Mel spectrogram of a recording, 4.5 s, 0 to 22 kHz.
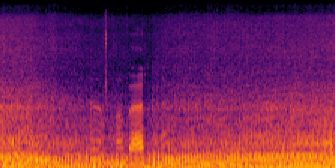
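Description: A Polaris Ace 570 utility vehicle drives through snow, its engine a steady close mid-pitched drone that holds throughout while someone speaks briefly over it.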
